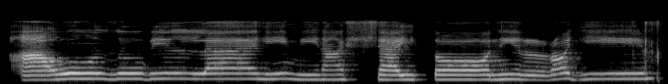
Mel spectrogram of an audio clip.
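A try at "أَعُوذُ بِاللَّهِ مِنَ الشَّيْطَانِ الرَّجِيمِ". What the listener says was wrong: Nah, dibuka lagi alifnya. A'udzu billahi minasyaitonir rajim.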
